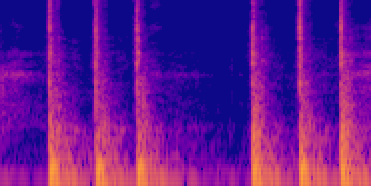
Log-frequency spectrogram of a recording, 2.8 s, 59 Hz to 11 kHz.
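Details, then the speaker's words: 2015 Mazda 3 1.5 after replacing worn brake caliper pins on both sides, wheel rocked by hand: dull thuds with no metallic rattle or knocking; worn pins had caused clatter on rough roads. "Voyons voir. Il n'y a pas de bruit métallique ni de cognement pour l'instant. Tout semble bien se passer pour le moment."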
